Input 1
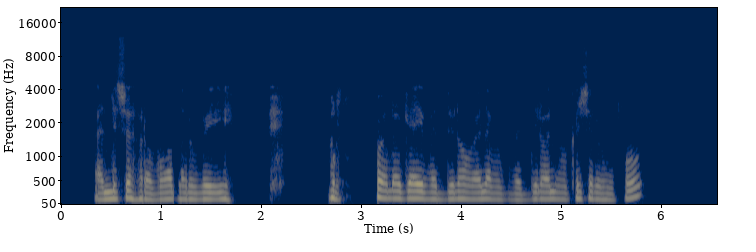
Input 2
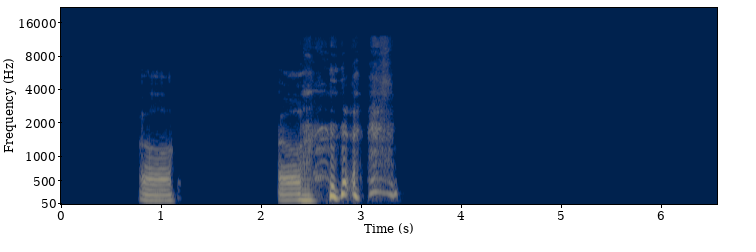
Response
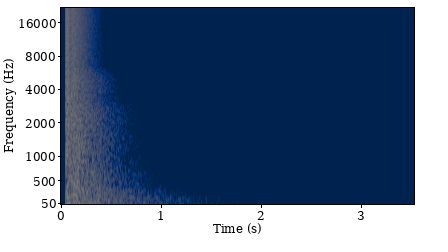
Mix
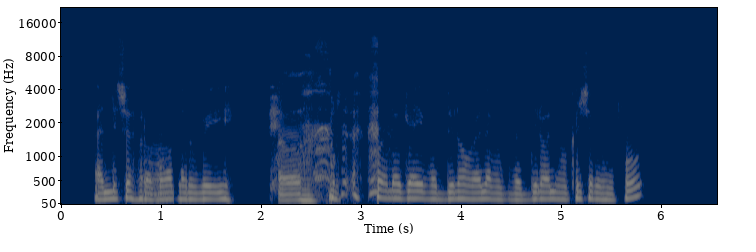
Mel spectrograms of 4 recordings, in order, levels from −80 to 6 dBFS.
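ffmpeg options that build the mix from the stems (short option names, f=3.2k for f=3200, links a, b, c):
-filter_complex "[0:a]volume=0dB,asplit=2[a][b];[1:a]asoftclip=type=tanh:threshold=-24.5dB,volume=-1.5dB[c];[b]apad=whole_len=289528[d];[c][d]sidechaincompress=threshold=-41dB:ratio=4:attack=9.5:release=485[e];[a][e]amix=inputs=2:normalize=0,acompressor=threshold=-35dB:ratio=5"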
